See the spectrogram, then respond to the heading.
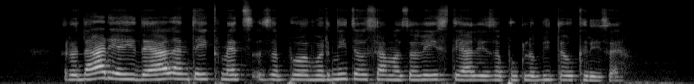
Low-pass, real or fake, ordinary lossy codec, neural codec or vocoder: none; fake; none; codec, 44.1 kHz, 7.8 kbps, DAC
